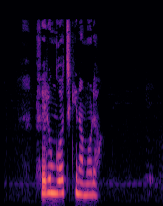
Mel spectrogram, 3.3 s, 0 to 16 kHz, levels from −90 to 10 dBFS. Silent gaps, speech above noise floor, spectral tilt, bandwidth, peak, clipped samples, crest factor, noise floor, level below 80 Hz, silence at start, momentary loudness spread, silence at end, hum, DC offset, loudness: none; 48 dB; -5 dB/octave; 11.5 kHz; -10 dBFS; under 0.1%; 18 dB; -72 dBFS; -80 dBFS; 0.75 s; 12 LU; 1.3 s; none; under 0.1%; -25 LUFS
